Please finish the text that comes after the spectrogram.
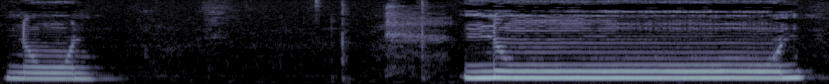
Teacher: ज़ुबान का किनारा और अनायाब से सनाया तक के दांतों की जड़ों से अदा होता है। अनायाब और सनाया, सनाया के साथ जो 2 ऊपर और 2 नीचे वाले 2 दांत होते हैं उन्हें सनाया बोलते हैं।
